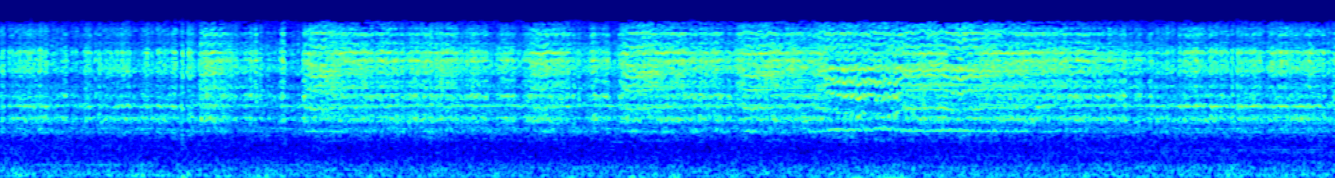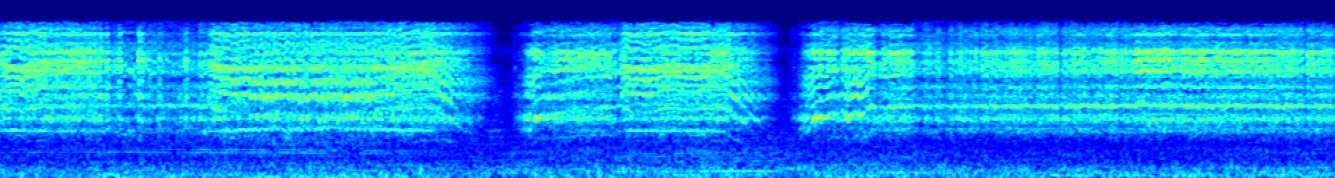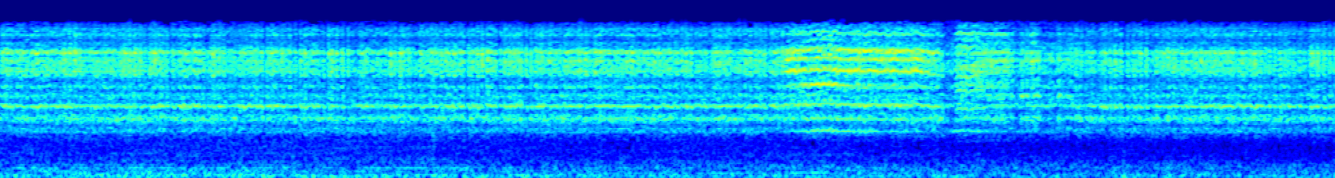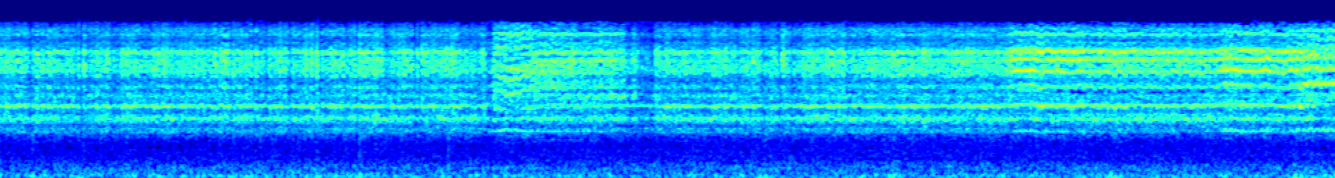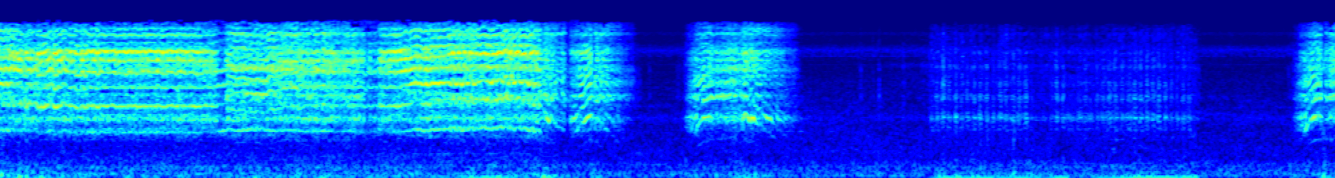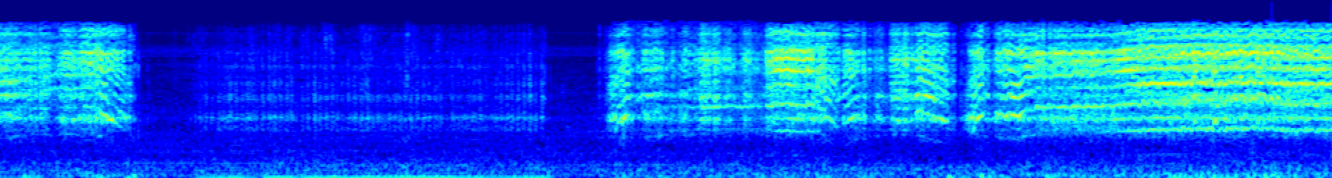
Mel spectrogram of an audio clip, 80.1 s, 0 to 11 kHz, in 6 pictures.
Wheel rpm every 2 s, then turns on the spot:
200, 200, 200, 200, 200, 200, 200, 200, 180, 120, 120, 190, 200, 200, 200, 200, 200, 200, 200, 200, 200, 200, 190, 200, 200, 200, 200, 200, 200, 120, 40, 10, 10, 110, 20, 20, 90, 150, 140, 190.
62-66 68-72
